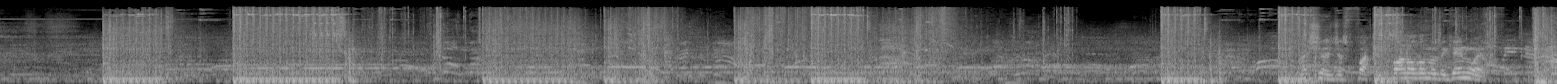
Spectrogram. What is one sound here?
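Rapid gunfire bursts ring out in loud volleys.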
